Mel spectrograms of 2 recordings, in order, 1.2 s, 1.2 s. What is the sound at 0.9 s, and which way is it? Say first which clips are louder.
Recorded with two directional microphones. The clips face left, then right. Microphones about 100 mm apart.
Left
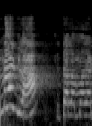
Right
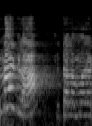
Speech: left 6 dB; 25° left (ahead or behind).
